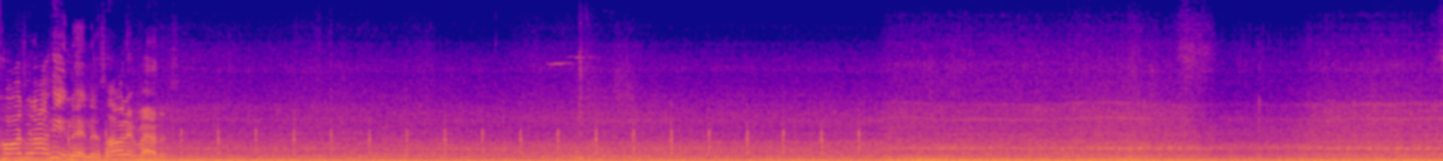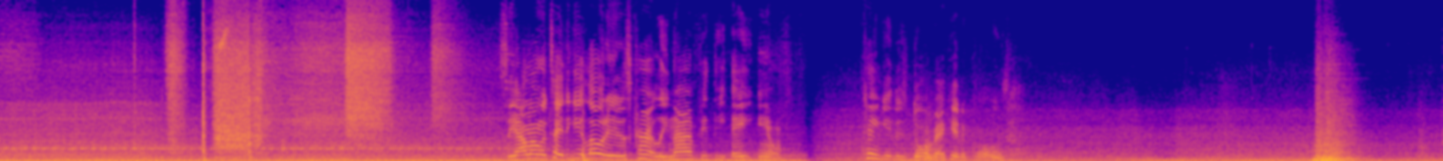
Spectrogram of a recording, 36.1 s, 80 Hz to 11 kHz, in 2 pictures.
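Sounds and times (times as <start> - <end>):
diesel truck engine running: 0.0 - 36.0
light regular ticking: 2.0 - 11.0.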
